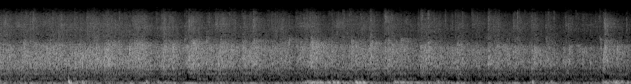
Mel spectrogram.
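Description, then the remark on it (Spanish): An audience breaks into sustained applause, dense and steady for several seconds, with many hands clapping at once in a continuous, fairly loud wash of sound. The applause is given to the Lord during a church sermon. “Denle un aplauso al Señor que Él nos da ese tipo de vida.”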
